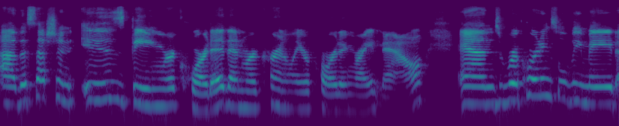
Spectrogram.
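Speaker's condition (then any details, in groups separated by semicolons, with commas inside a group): No condition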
